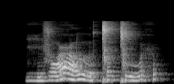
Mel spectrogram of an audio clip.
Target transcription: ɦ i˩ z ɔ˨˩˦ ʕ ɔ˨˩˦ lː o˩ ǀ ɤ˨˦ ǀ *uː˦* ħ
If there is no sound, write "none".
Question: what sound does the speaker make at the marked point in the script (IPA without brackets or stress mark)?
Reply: uː˨˩˦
